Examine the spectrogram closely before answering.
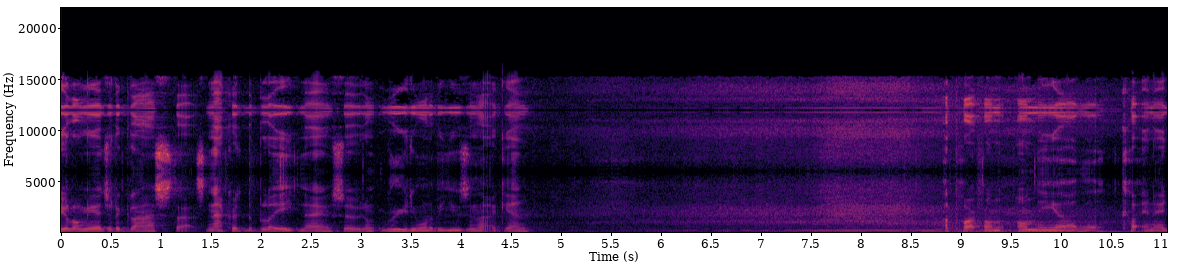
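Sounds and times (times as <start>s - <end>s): vehicle engine droning: 5.0s - 11.0s.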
